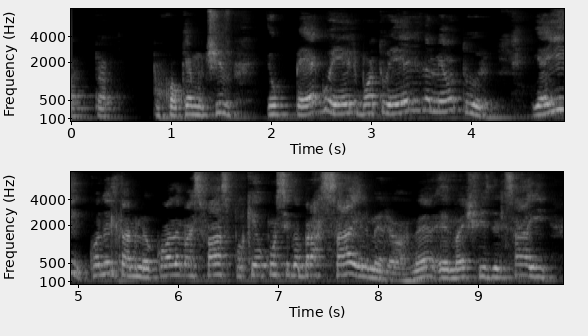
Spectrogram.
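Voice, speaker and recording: A man in his thirties hosting a parenting podcast, talking calmly and reflectively in a loose conversational way, with frequent fillers and restarts, recorded on a phone. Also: sits high. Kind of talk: reflective solo podcast talk. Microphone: phone held up while talking.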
